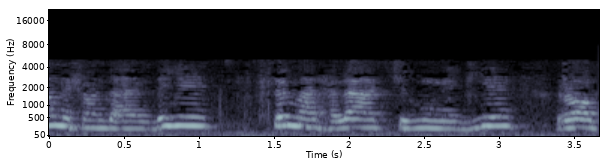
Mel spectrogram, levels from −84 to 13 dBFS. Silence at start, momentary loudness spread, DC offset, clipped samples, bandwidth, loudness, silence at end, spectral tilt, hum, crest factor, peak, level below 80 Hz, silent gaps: 0 s; 8 LU; under 0.1%; under 0.1%; 5.2 kHz; -27 LUFS; 0 s; -11 dB/octave; none; 14 dB; -12 dBFS; -50 dBFS; none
